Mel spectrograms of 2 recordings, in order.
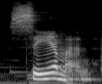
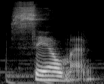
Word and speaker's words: salmon: In this word, the letter L is silent.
